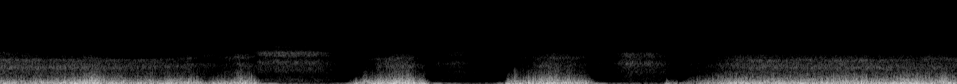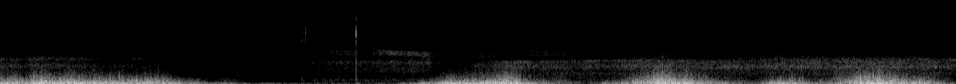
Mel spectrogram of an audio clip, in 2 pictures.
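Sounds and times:
soft gusting wind: 0:00.0 - 0:02.7, 0:03.5 - 0:04.4, 0:05.1 - 0:06.0, 0:06.7 - 0:11.7, 0:13.7 - 0:19.1
faint tick: 0:12.2 - 0:13.3.

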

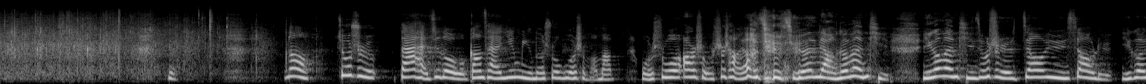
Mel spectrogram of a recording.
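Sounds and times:
audience applause: 0:00.0 - 0:02.8
speech: 0:01.7 - 0:02.0, 0:02.9 - 0:11.4.

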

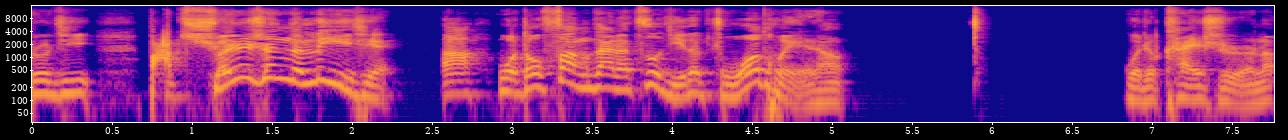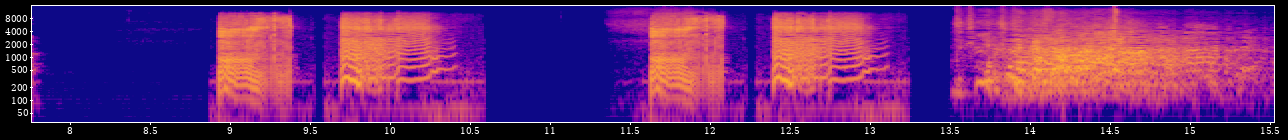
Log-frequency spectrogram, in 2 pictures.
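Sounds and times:
speech: 0:00.0 - 0:05.2, 0:06.8 - 0:07.9, 0:08.9 - 0:09.4
loud buzzy fart: 0:08.9 - 0:10.6, 0:11.6 - 0:13.3
laughter: 0:13.5 - 0:15.5.

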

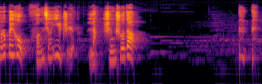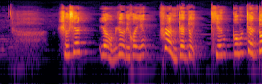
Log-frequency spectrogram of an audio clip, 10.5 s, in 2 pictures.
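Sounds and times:
speech: 0:00.0 - 0:02.8, 0:06.4 - 0:10.4
person clearing throat: 0:04.8 - 0:05.3.

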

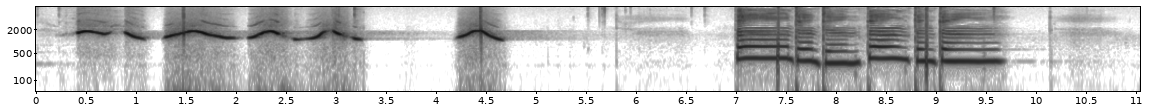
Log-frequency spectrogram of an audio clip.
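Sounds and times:
person whistling without a tune: 0:00.4 - 0:03.4, 0:04.2 - 0:05.0
speech: 0:07.8 - 0:09.8.

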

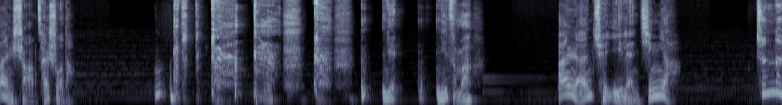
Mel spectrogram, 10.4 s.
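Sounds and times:
speech: 0:00.0 - 0:01.0, 0:05.1 - 0:06.5, 0:07.4 - 0:09.1, 0:10.1 - 0:10.4
man coughing after choking on milk tea: 0:02.3 - 0:05.8.

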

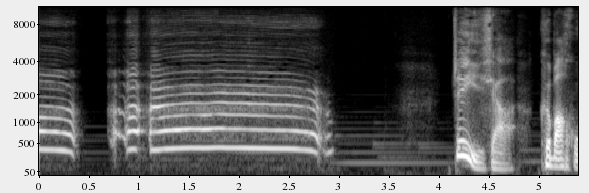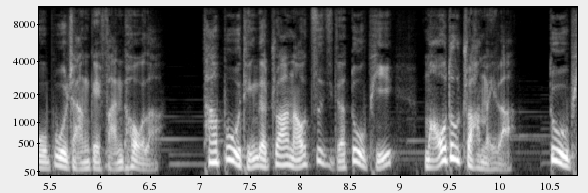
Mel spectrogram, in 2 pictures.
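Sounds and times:
rooster crowing: 0:00.0 - 0:03.0
speech: 0:04.2 - 0:10.7.

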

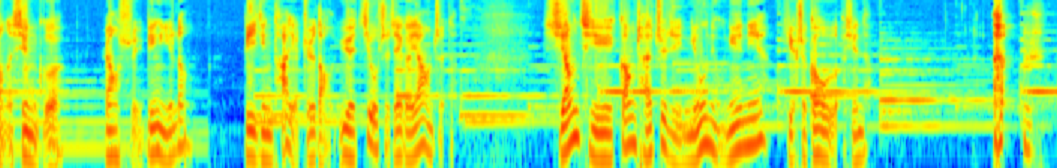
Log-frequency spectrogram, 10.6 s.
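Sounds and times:
speech: 0:00.0 - 0:04.6, 0:05.5 - 0:08.8
fake coughing: 0:09.9 - 0:10.5
throat clearing: 0:09.9 - 0:10.5.

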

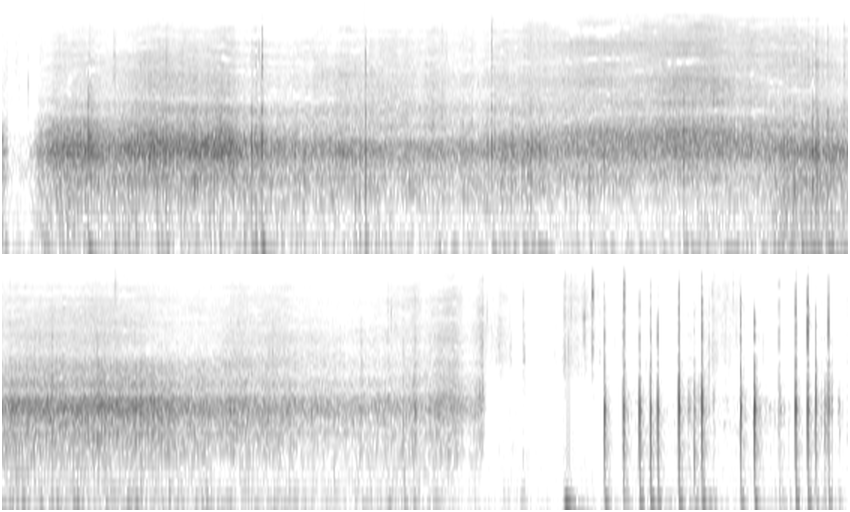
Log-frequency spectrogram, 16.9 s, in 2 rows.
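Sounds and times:
ear scratching: 0:00.0 - 0:13.5
sharp clicks and taps: 0:14.1 - 0:16.9.

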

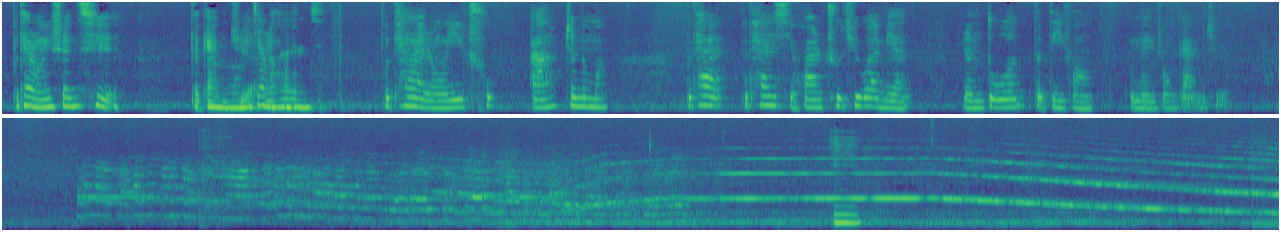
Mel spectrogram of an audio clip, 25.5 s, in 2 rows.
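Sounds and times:
speech: 0:00.2 - 0:01.3, 0:01.9 - 0:06.1, 0:06.8 - 0:12.4
ambulance siren passing by in Japan: 0:13.5 - 0:25.5.

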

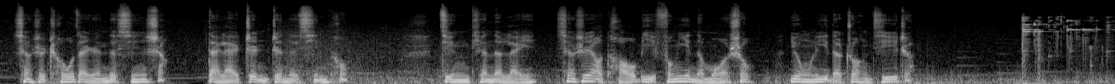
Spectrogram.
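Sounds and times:
speech: 0:00.2 - 0:03.6, 0:04.4 - 0:09.3
glass cup falling off a table and shattering on the floor: 0:10.2 - 0:11.1.

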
